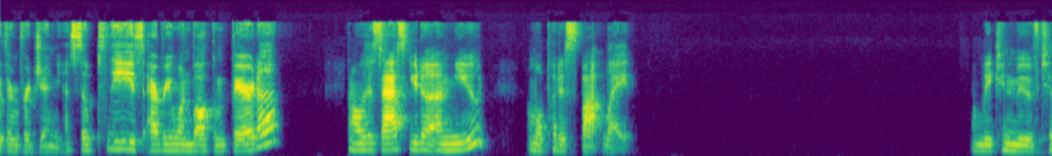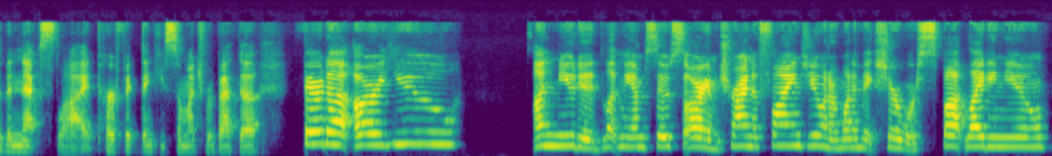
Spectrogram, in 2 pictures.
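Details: Adult woman speaking, online meeting; ordinary speech.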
